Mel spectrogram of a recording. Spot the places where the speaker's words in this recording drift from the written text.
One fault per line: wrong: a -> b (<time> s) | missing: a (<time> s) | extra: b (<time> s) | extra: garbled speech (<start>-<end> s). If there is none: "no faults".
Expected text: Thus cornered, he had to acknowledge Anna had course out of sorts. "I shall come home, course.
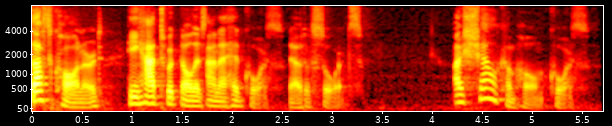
no faults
